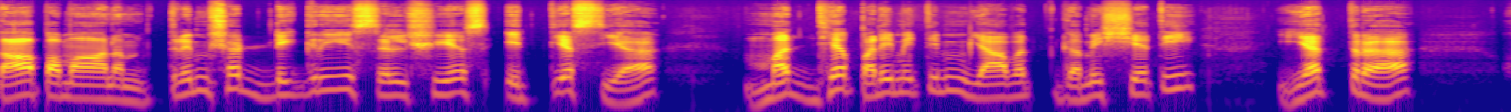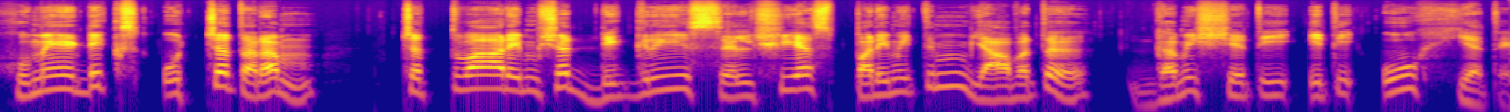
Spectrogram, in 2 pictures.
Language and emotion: Sanskrit, neutral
